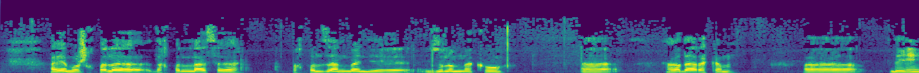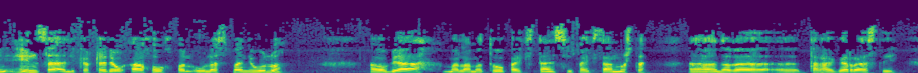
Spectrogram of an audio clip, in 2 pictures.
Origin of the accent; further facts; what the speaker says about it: Afghanistan; موږ افغانان، موږ خو څه د چا غلامان نه یو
